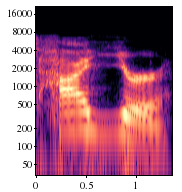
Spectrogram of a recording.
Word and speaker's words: higher: right here we have the word higher instead of higher it's higher so the GH does not make a sound higher higher all right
